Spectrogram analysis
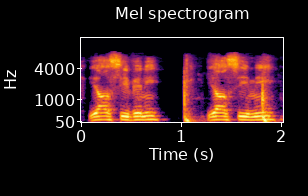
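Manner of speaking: normal talking voice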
